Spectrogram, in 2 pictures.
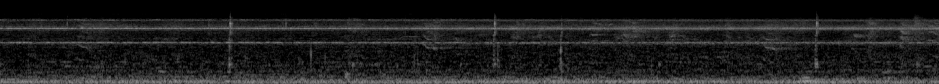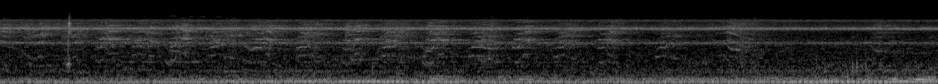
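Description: A steady, high-pitched insect drone of one continuous tone, typical of crickets or cicadas, over a low background rumble, with scattered faint short chirps and clicks.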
